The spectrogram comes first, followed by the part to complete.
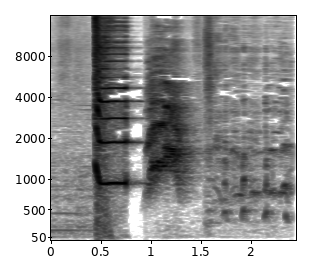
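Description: A single short, loud blast from a handheld air horn about half a second in, followed at once by a woman's startled shout and then laughter.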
